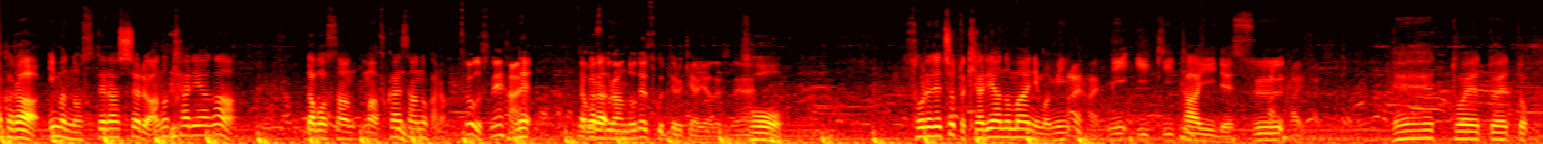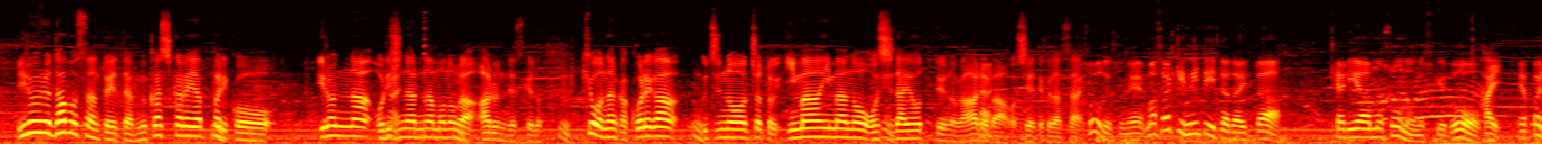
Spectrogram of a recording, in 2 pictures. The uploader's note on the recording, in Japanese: 会場に押し寄せる来場者は2日目にさらに増加。レースもイベントも飲食も、行列と歓声にあふれたあたたかい会場となった。賑わう出展ブースから生の声を収録してきた。収録地： さいたま市 秋ヶ瀬公園 バイクロア会場。収録機材： ZOOM F3 (レコーダー)、 ZOOM ZSG-1, AKG D5（マイク）。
